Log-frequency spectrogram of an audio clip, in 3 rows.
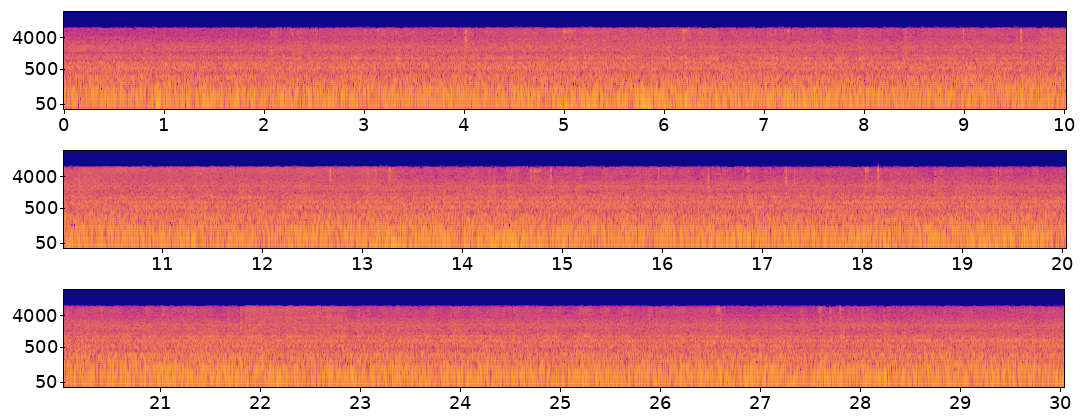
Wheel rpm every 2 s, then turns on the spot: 0, 10, 10, 10, 10, 20, 10, 20, 20, 10, 10, 10, 10, 10, 10.
none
